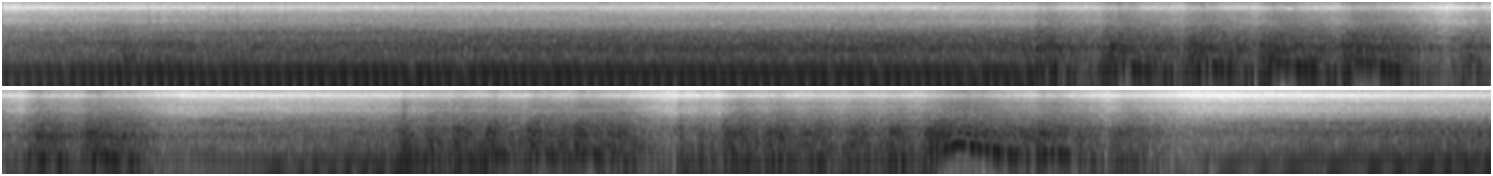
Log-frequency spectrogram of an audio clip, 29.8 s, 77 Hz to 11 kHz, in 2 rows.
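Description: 2007 Honda CBR600RR's inline-four engine idling steadily, then revved in runs of quick throttle blips, each rising and falling back in pitch, settling to idle between runs. The highest rev comes about two-thirds of the way through before it drops back to idle.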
